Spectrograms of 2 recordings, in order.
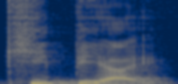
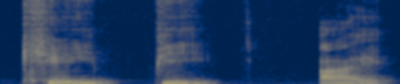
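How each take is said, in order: First: The letters are named the Portuguese way. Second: The letters are named the English way. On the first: The speaker calls it wrong. "Muita gente pronuncia K P I" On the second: The speaker calls it right. "Só que a pronúncia do K é K. Está no alfabeto"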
